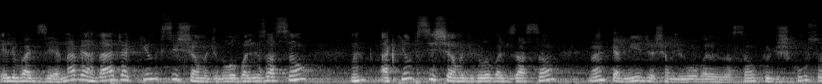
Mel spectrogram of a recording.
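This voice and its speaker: There is noticeable background noise and audible room echo. A man talks at a fairly quick pace with very wide pitch swings. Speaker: professor. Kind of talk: lecture. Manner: fast; halting.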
